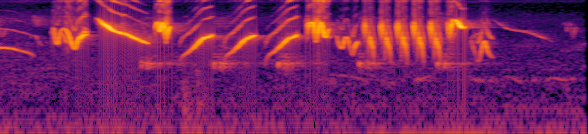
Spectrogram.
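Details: Mozambique canary delivering a varied, twittering phrase of rising and falling whistled slurs that runs into a quick, stuttering trill of high notes.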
